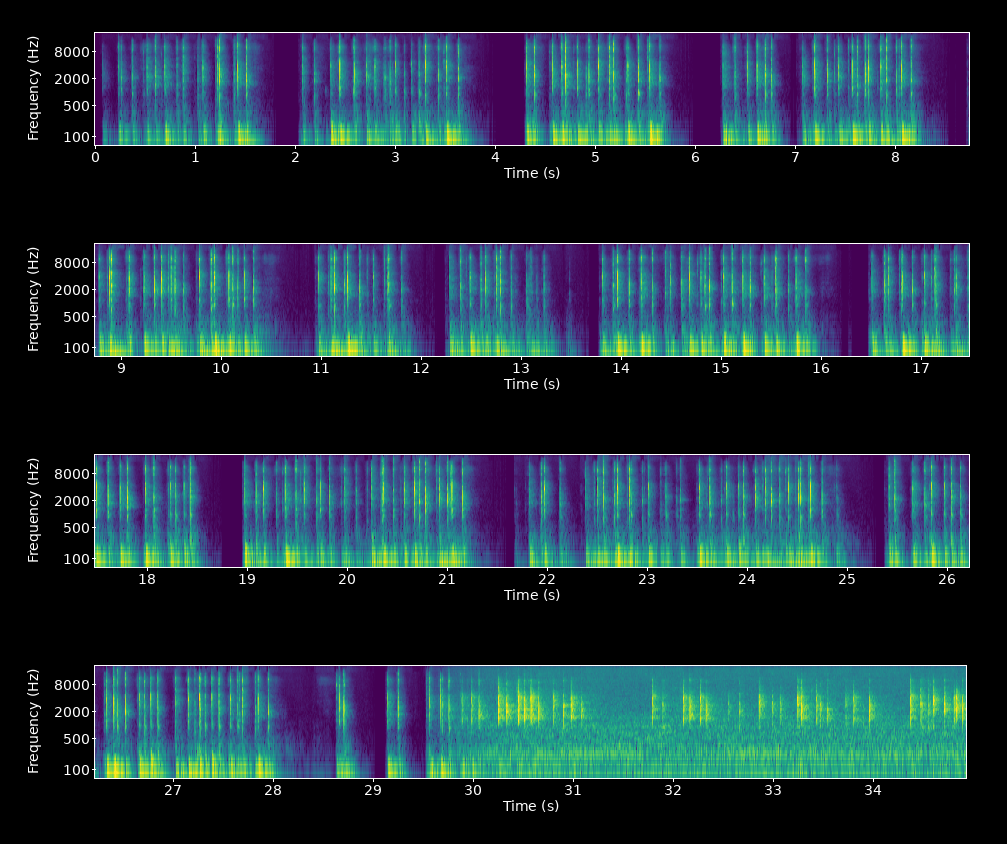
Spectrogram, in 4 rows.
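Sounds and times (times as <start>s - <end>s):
mechanical keyboard typing: 29.7s - 34.9s.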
